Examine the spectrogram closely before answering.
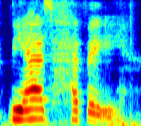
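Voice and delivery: ordinary delivery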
